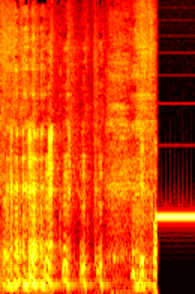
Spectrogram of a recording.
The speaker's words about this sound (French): Petit point de montage, petit point de montage. petit point de montage, il un bip.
